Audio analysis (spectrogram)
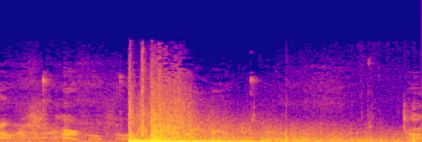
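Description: Mortar fire in the Arma video game: a single heavy blast lands abruptly with a deep rumbling tail that slowly fades, set against a low background bed with faint chatter.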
